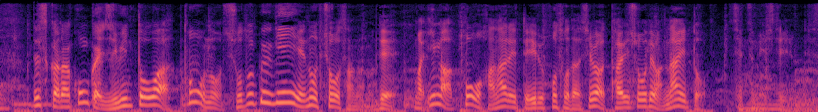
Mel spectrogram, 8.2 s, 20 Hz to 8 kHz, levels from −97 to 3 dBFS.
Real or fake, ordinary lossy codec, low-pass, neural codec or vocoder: fake; AAC, 48 kbps; 7.2 kHz; codec, 16 kHz, 4 kbps, FreqCodec, larger model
